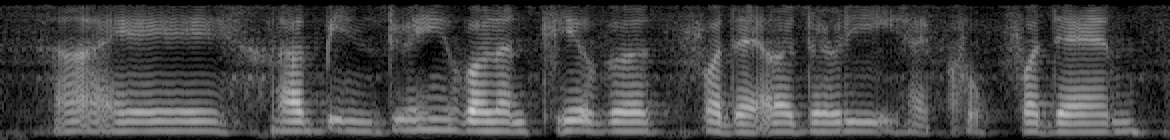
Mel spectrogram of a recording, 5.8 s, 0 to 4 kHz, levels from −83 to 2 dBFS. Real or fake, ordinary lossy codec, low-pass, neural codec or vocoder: fake; none; 3.6 kHz; codec, 24 kHz, 0.9 kbps, WavTokenizer, small release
